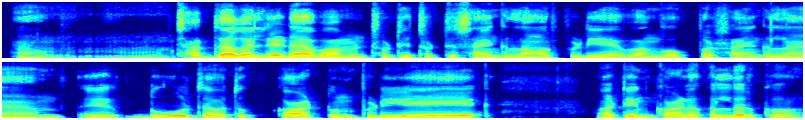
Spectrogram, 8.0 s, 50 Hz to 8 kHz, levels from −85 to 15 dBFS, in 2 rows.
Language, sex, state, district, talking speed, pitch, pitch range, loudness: Marwari, male, Rajasthan, Nagaur, 170 wpm, 130 Hz, 130-135 Hz, -22 LUFS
